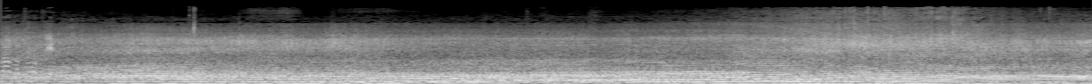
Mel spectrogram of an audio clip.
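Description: Racing motorcycle engines roar loudly, rising and falling in pitch.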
